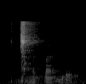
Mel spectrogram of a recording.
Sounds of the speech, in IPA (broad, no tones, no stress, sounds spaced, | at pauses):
ɡ͡ǁ a k͡p a ɡ͡b ɵ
